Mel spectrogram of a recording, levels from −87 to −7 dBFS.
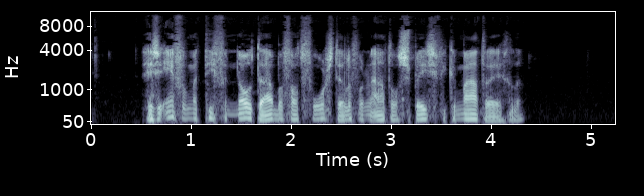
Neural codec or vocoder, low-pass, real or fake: none; 10.8 kHz; real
